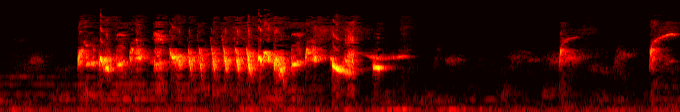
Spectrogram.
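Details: A white-rumped shama, roused and agitated by a lure, bursts into a rapid, varied song of rich whistles and chattering notes, unloading its repertoire.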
